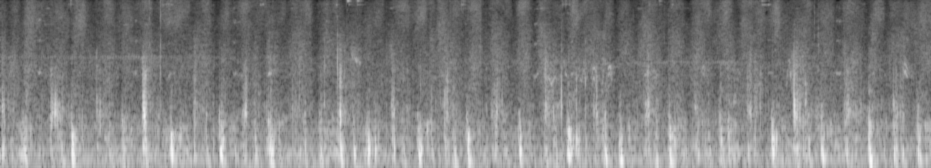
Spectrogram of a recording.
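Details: Horseback ride through nature: irregular clip-clop of hooves, some strikes crisp and bright, others muffled, spaced unevenly across a faint continuous rustle.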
